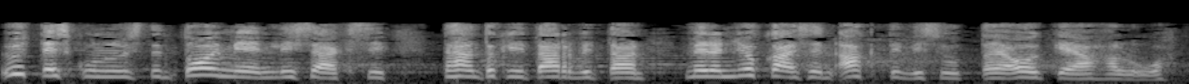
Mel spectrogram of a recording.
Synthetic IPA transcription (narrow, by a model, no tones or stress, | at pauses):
ʔyht̪e̞iskunːɑlːist̪e̞nt̪o̞imienlisæksi | t̪æɦænt̪okit̪ɑrʋit̪ɑːnmejdænjokɑisenʔɑkt̪iʋisuːt̪ːɑjɑo̞ikeɑɦɑluɑ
